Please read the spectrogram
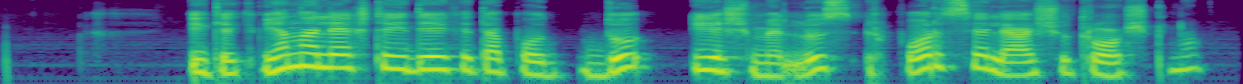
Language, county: Lithuanian, Vilnius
